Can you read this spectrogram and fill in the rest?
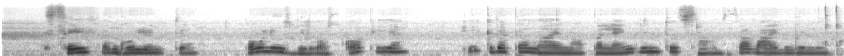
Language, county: Lithuanian, Alytus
